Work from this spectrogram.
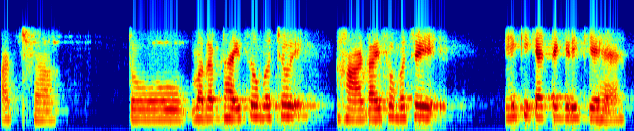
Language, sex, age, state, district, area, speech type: Hindi, female, 60+, Rajasthan, Jodhpur, urban, conversation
